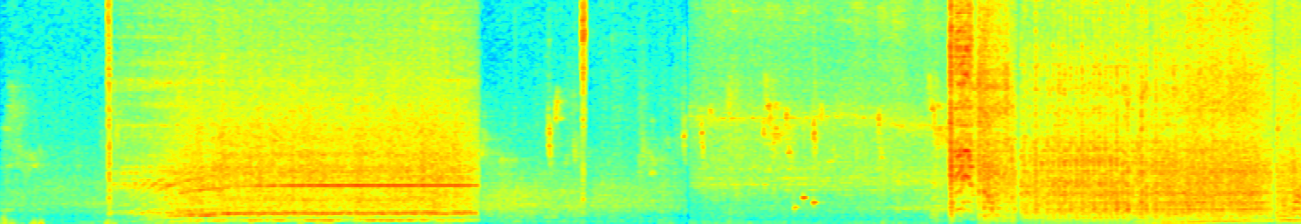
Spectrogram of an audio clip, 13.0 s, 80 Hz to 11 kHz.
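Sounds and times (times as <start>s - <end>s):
pump power unit running: 1.1s - 4.8s.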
